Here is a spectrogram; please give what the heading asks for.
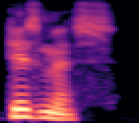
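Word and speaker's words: DSMS: Aircraft stores are managed through the Digital Stores Management System, pronounced DISMS.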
